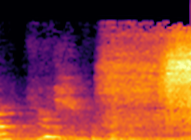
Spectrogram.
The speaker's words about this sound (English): Oh no, they're hissing. I'm going to start doing that when I disagree with you.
